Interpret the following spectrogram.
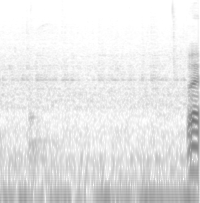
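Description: Quiet pause with a steady low hum in the background; a man's voice starts a word right at the end.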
